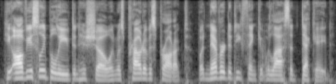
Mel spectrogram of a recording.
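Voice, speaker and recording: A man gives a dramatic reading of an essay, his phrasing earnest, deliberate and theatrical. His voice is slightly high, clean, resonant and fairly bright. The recording is close and dry, with no room sound.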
